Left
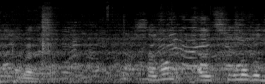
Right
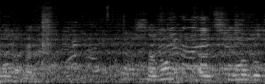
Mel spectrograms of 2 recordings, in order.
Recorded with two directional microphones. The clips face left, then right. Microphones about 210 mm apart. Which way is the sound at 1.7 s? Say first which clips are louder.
Even; 45° right (ahead or behind).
